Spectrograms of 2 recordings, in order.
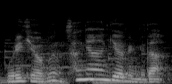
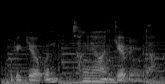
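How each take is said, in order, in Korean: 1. 상냥하고 높은 톤으로 말했어요. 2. 낮고 딱딱한 톤으로 말했어요. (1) "상냥하게 해주세요" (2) "톤을 낮춰서"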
